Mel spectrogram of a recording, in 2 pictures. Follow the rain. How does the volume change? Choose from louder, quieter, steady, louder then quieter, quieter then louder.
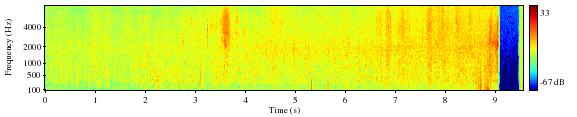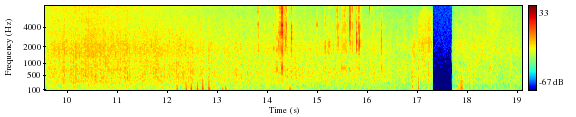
louder then quieter.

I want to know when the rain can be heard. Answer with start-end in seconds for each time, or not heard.
0.0-19.0.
